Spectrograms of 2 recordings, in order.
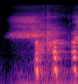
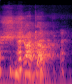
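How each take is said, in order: First: Unvoiced, high hissed shut up; whispered hiss. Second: Mock him while laughing. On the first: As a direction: hiss it as a devil. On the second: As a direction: shut up with a laugh, louder. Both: Devil silencing the Finn.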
